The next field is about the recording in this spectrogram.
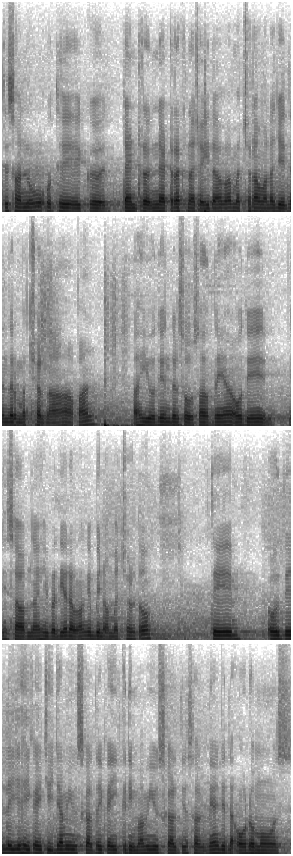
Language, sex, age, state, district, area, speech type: Punjabi, male, 18-30, Punjab, Jalandhar, urban, spontaneous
